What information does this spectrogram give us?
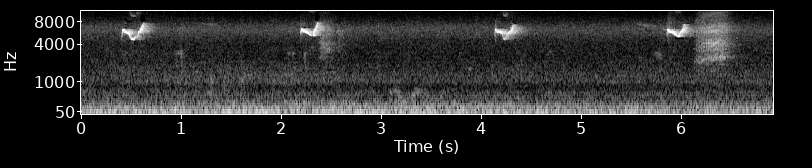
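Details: Call of a yellow-browed warbler on 10 November 2018, four shrill high-pitched slurred notes spaced about two seconds apart, with a brief rustling noise burst near the end and low background rumble.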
